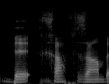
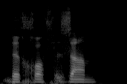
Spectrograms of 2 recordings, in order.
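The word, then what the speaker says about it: b'chofzam (בְּחָפְזָם): Looks, the word looks like b'chafzam, but it is pronounced b'chofzam.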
